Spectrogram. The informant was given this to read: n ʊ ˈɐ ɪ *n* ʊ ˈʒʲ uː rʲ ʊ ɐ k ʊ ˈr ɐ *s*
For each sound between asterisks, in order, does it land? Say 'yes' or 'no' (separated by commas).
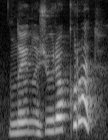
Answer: yes, no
